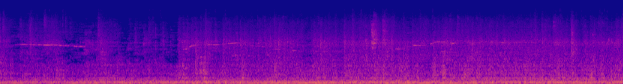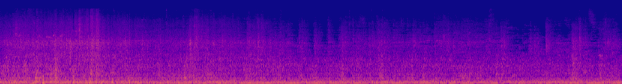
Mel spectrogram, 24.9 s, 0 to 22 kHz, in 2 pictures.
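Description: SOR NB 18 City articulated diesel city bus heard from inside the passenger cabin, its engine and drivetrain running under way with a steady deep rumble. The noise builds over the first few seconds as the bus gathers speed, then holds steady.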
